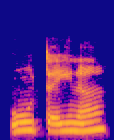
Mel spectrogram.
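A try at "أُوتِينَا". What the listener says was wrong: ऊतीना, अब तईना नहीं होगा, देखें गौर से। ऊतईना तो नहीं बनेगा फिर ना। आतईना हमने दिया, ऊतीना हम दिए गए,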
